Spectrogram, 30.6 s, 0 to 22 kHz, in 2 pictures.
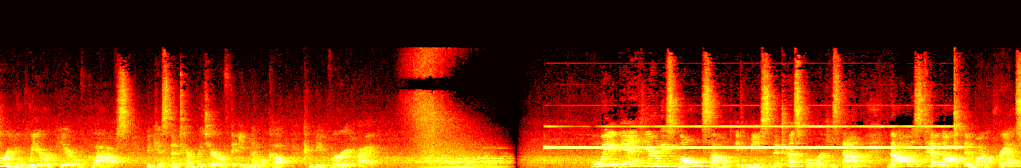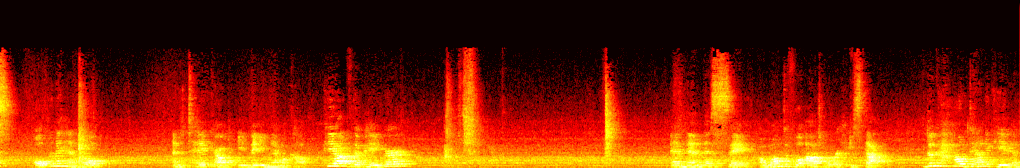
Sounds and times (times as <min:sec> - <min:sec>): Speech: 0:00.0 - 0:05.7, 0:08.9 - 0:17.0, 0:17.9 - 0:21.6, 0:25.4 - 0:30.6.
